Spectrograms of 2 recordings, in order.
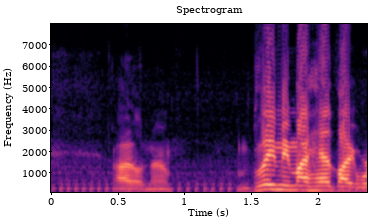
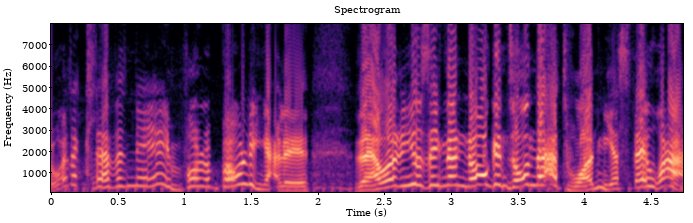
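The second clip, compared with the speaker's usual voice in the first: sarcastic high; 11 semitones higher than usual. Acted. Sarcastic about bowling alley.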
